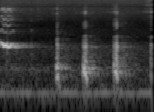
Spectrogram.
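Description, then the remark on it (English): A female pit bull lets out a short high whine, then four quick soft huffing snorts at a steady pace, with no talking. “I swear to God, if y'all can see this dog right now.”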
